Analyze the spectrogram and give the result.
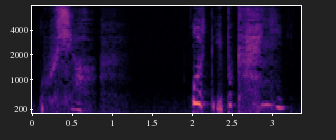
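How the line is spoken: Choked, sobbing. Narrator (Chinese): 只哽咽了一句

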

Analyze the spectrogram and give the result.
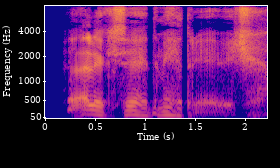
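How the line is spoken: Tired, puzzled. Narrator (Russian): устало произнес он, не скрывая при этом своего недоумения

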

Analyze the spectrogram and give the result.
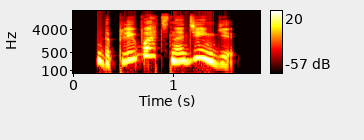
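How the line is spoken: Husband's thin shrill squeal. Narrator (Russian): взвизгнул муж тоненько

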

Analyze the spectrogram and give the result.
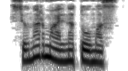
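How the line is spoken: Whispered. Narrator (Russian): шепнула она

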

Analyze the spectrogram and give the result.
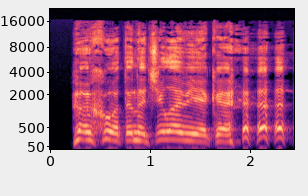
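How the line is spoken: Laughing. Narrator (Russian): Ублала снова засмеялся

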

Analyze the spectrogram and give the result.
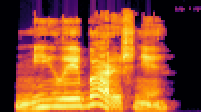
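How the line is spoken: Through gritted teeth. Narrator (Russian): процедил распорядитель

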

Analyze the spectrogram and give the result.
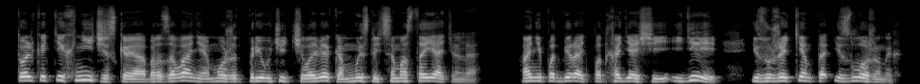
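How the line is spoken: Angry shouting. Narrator (Russian): кричал в ответ дядя, багровея лицом

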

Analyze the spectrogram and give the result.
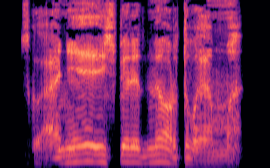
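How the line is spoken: Undead growl, mouth closed. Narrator (Russian): прорычала нежить, не открывая рта

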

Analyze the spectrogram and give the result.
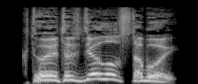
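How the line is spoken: Roaring. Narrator (Russian): проревел барон

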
